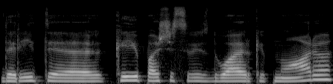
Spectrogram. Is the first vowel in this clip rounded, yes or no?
no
